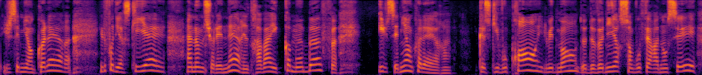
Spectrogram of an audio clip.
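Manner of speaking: high, breathless retelling; distraught telling. A narrator's reading. Secretary retelling the cat-headed visitor to the accountant, high and upset. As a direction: rattle it off, beside herself. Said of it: "racontait toute bouleversée".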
